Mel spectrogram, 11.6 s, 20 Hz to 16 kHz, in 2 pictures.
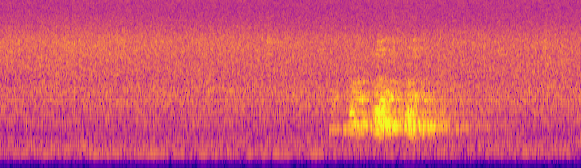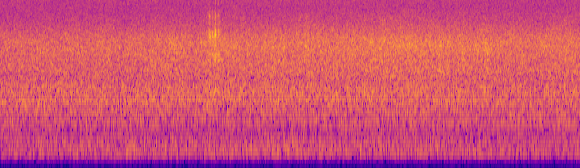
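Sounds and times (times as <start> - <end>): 
background hiss: 0.0 - 11.5
red fox harsh wavering cry: 3.3 - 5.0.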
